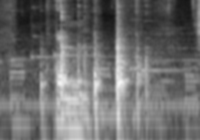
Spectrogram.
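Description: One sharp clink of tableware on a plate, a little over a second in, heard over steady background music and a brief bit of voice.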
